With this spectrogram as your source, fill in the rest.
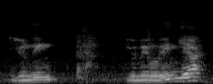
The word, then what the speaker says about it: Unenlagiinae: It's Unenlagiinae, because I have trouble spelling out loud in my head, so I wrote it down right here. And it's like Unilingia.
